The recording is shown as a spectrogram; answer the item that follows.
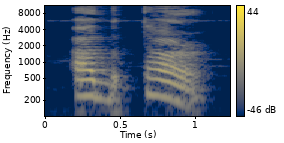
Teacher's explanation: Cara membacanya dipantulkan secara ringan. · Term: Qalqalah sugro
